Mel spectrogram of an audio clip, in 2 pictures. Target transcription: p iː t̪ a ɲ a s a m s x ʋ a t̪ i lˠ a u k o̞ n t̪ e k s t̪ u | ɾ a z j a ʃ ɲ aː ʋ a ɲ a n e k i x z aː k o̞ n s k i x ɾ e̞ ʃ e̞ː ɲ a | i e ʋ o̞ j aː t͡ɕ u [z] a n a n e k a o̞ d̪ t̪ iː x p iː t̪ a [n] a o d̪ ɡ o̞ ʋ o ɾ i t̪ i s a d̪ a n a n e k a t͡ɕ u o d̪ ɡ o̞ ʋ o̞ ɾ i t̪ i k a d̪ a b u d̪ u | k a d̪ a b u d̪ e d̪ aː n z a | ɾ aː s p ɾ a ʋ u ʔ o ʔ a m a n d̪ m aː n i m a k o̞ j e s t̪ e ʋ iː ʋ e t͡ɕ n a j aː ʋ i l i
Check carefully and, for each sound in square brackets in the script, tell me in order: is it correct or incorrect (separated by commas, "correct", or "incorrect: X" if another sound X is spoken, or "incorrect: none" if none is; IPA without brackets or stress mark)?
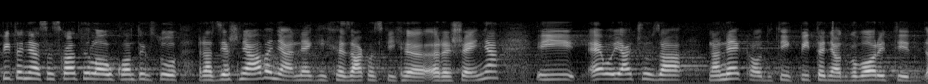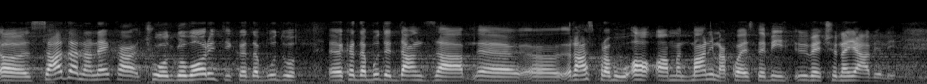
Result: correct, incorrect: ɲ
